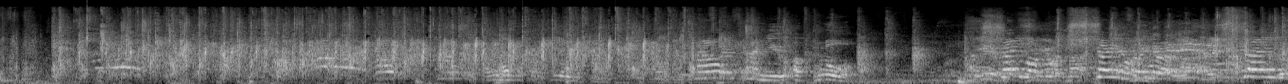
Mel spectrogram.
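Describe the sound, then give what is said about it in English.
A large audience breaks into sustained, dense applause that fills the whole stretch, with raised voices shouting over the clapping, growing louder toward the end. “How can you applaud that?”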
